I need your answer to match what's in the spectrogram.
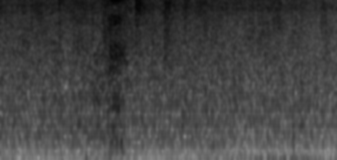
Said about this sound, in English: I'm so tired of the rain. And it stops.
